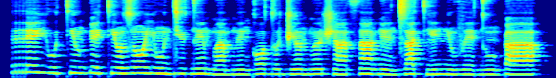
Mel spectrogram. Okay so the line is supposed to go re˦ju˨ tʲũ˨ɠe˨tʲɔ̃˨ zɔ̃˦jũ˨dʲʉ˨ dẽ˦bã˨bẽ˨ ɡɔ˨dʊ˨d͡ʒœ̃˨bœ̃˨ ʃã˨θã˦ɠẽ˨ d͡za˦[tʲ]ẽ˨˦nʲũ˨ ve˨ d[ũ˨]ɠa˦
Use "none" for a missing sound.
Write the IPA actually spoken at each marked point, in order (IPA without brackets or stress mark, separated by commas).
tʲ, ũ˨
